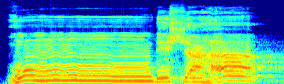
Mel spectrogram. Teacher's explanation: میم ساکن کے بعد یہ با ہے تو یہ اخفاء شفوی ہوگا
